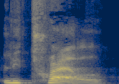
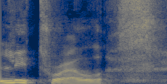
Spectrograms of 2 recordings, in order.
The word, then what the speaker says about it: Littrell: a quanto Ah neanch'io in America sbagliavano a pronunciare il cognome di Brian dicendo se non ho capito male lit trell Eh sì sì sì sì io genu io da italiana che italiana l'ho pronunciato bene anch'io da italiana che non sapeva una parola di inglese all'epoca l'ho sempre pronunciato giusto Comunque a quanto pare è lital quindi nato il 20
